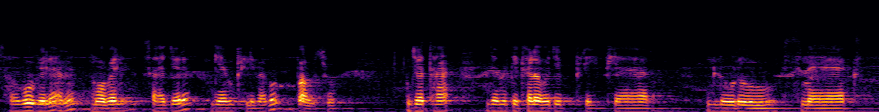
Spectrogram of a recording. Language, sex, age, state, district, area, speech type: Odia, male, 18-30, Odisha, Subarnapur, urban, spontaneous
